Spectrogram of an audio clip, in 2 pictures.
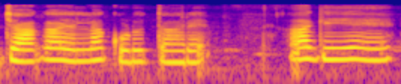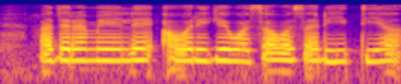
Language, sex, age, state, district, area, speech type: Kannada, female, 18-30, Karnataka, Tumkur, urban, spontaneous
